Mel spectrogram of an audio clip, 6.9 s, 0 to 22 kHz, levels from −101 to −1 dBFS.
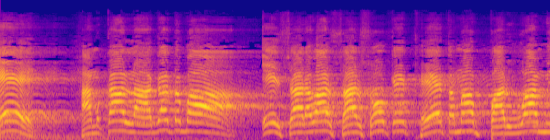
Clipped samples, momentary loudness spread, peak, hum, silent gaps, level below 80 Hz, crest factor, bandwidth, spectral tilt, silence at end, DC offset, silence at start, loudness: under 0.1%; 11 LU; 0 dBFS; none; none; -52 dBFS; 14 dB; 14 kHz; -3.5 dB/octave; 0 s; under 0.1%; 0 s; -14 LUFS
